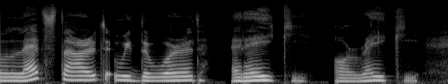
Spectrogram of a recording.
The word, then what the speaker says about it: Reiki: It's correct to say Reiki or Reiki, but not Reiki or Reiki with an A. So this pronunciation mistake I hear quite often with French speakers. And it touches on the very foundation because the word Reiki itself in Japanese is pronounced Reiki, with an E that is quite long, almost like an accent is on A, Reiki, Reiki.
